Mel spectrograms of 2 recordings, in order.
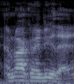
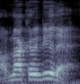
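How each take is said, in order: First: Said in the usual way. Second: Emphatic. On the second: Real, not acted. Repeats refusal emphatically.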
